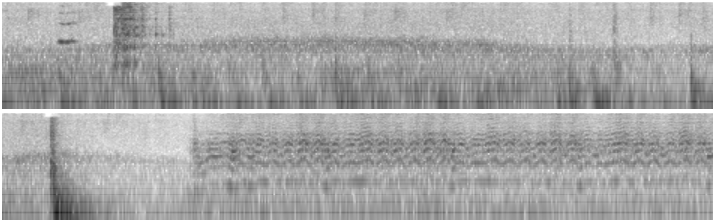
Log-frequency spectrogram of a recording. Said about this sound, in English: Oh, no. The car won't start. Darn it. Start. Wait. Stop for a second. It'll start. Just turn the key too hard, that's all. Just turn it easy and...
